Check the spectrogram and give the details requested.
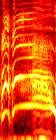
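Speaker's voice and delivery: shrieking laugh; real high-pitched cackle; high burst of laughter. Real, not acted.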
